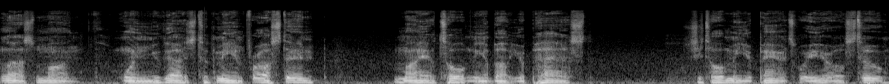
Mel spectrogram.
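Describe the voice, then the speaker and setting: Putting on a character voice, a man talks at a fairly slow pace in a very deep, low register with monotone, flat intonation and long, frequent pauses. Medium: machinima. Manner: casual, curious.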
